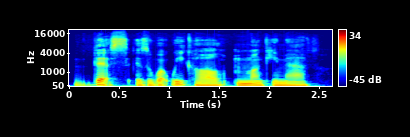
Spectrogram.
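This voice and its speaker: A man narrating scripted folktales for learners in a clearly phrased storytelling way. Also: low-pitched, fairly even intonation, slow pace, a little mellow, no room sound.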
